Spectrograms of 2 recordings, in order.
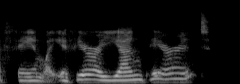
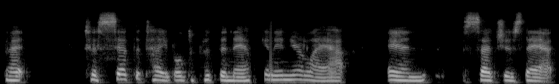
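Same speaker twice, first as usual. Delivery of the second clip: usual speaking voice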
